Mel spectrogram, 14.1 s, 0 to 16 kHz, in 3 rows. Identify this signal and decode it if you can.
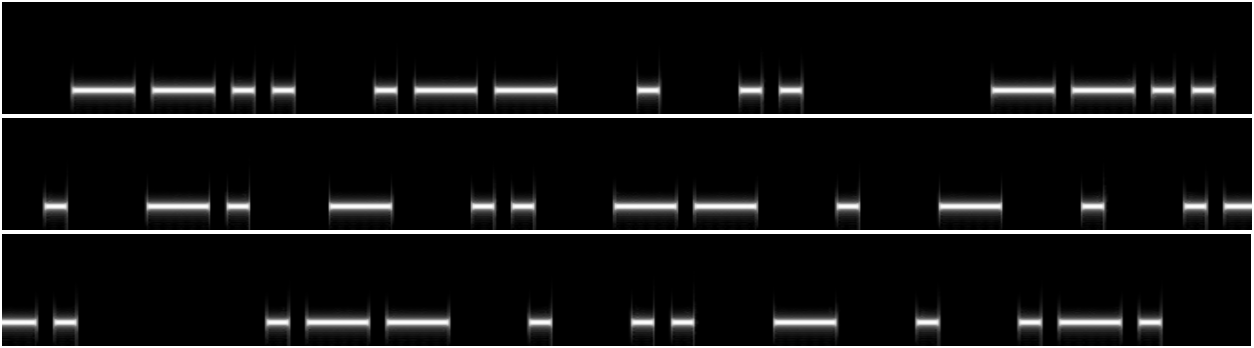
Morse code, heard as a keyed tone, about 16 wpm, 680 Hz. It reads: ZWEI ZENTIMETER WEITER
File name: Morsekurs / Witze / Witz 18. Juli 2023 70 F80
